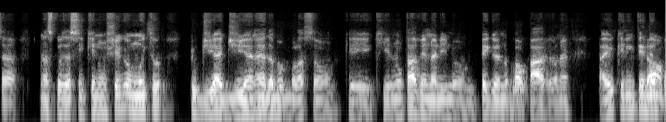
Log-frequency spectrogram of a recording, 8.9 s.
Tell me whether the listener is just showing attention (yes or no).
yes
